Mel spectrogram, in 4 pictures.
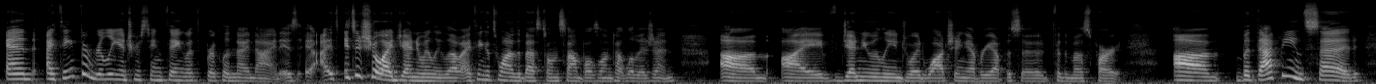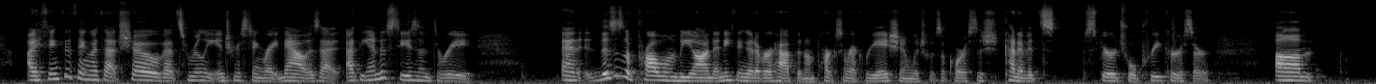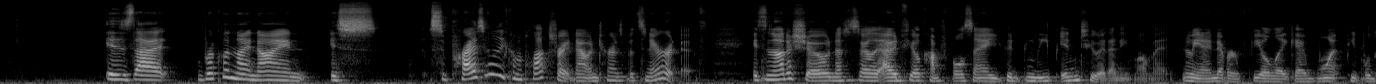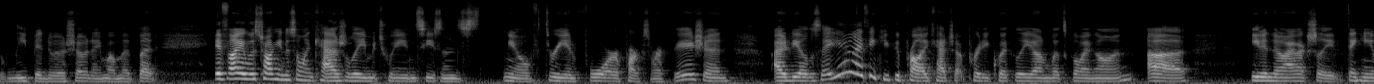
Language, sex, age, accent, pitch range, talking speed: English, female, 30-49, American, 150-195 Hz, 195 wpm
